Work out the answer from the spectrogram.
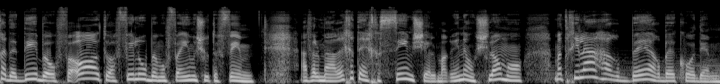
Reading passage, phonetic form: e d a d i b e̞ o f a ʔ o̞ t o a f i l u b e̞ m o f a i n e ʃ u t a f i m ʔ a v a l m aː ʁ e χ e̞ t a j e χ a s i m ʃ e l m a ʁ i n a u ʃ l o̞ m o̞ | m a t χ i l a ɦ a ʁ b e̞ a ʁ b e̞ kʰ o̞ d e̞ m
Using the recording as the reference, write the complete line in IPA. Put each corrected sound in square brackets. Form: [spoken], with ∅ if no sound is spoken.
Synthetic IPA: [a] d a d i b e̞ o f a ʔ o̞ t o a f i l u b e̞ m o f a i [m] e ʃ u t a f i m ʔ a v a l m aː ʁ e χ e̞ t a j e χ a s i m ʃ e l m a ʁ i n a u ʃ l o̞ m o̞ | m a t χ i l a ɦ a ʁ b e̞ a ʁ b e̞ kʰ o̞ d e̞ m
